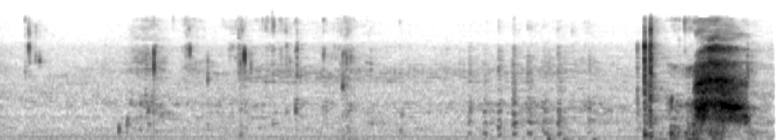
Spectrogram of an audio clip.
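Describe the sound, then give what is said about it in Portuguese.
Quiet wet mouth clicks and small smacking noises, then a short, louder slurping gulp near the end as the last sip of water is drunk and swallowed. “Bom, e olha, o último golinho de água, ó. Acabou.”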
